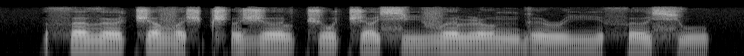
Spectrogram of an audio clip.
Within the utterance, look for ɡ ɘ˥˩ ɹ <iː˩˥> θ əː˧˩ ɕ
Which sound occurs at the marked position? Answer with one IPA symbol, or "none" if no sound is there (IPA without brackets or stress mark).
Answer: iː˩˧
